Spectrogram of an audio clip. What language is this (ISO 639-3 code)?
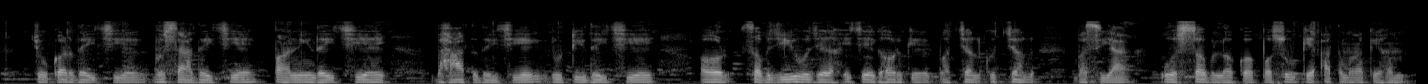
mai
